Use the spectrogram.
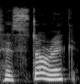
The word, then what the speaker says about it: historic: We pronounce historic and historical with the stress on the same syllable in both words, the to. And it's the same with classic and classical. In both words, the stress is on the same syllable, this time cla.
